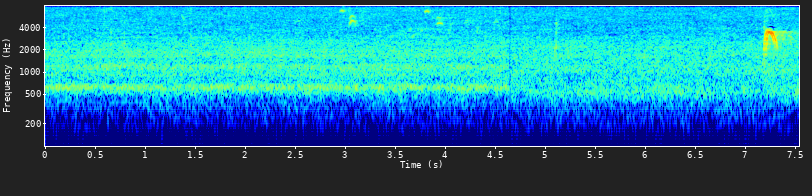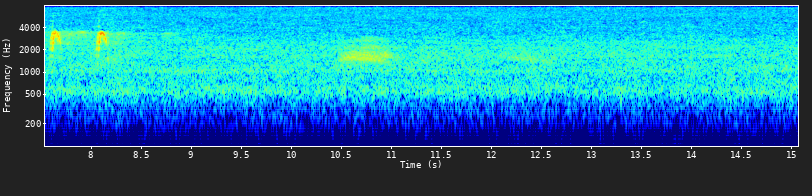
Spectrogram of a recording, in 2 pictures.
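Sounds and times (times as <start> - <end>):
faint steady hiss: 0.0 - 15.0
bird chirping: 2.9 - 4.6, 7.2 - 8.9.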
